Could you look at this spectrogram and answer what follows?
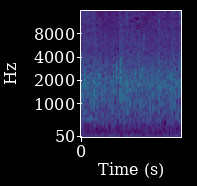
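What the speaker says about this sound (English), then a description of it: "round of applause for Stacey Abrams" Brief dense applause from a crowd, steady and close, with no talk over it.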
